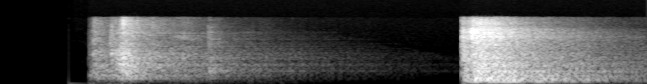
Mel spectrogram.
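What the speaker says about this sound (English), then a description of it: "we heard the door we just passed through open and close" A door in the Resident Evil game opens and then closes: one swinging creak-thud fading out, a pause of about a second, then a louder closing thump with a short tail.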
